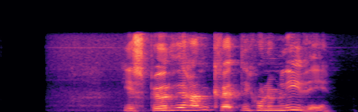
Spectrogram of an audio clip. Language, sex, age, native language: Icelandic, female, 40-49, German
